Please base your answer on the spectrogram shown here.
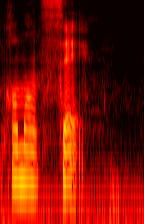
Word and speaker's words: commençait: But then when we get to the il form, we have to put it back, because a C before an A is a hard C sound. So, il commençait.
